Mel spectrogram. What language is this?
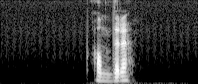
Norwegian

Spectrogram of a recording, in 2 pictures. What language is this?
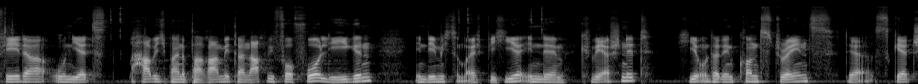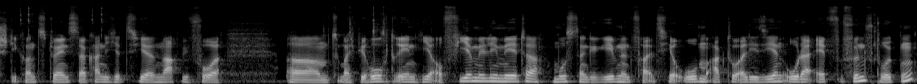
German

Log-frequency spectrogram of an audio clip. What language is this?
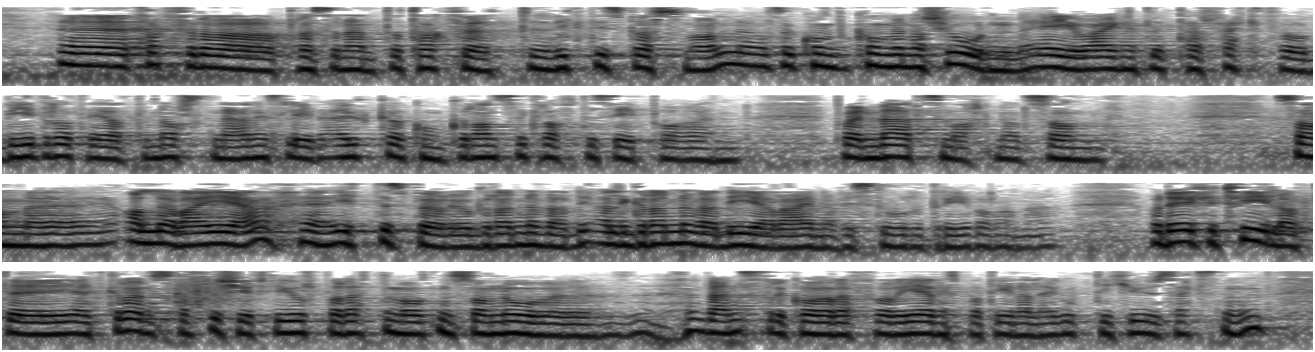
Norwegian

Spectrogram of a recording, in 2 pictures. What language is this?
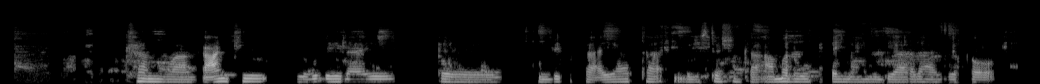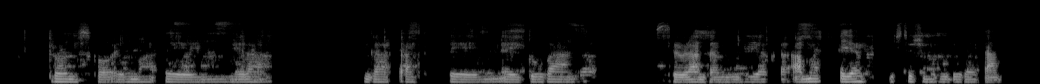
Somali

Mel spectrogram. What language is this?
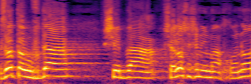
Hebrew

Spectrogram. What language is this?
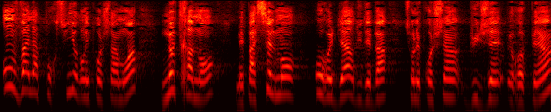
French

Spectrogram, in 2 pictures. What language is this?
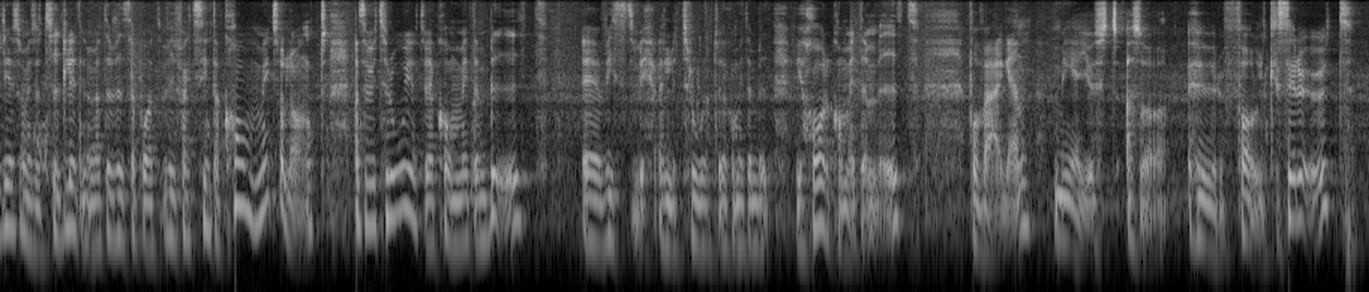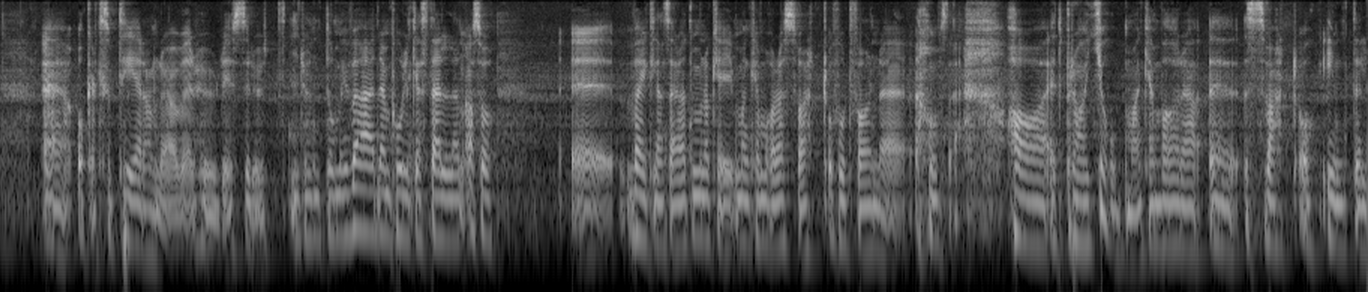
Swedish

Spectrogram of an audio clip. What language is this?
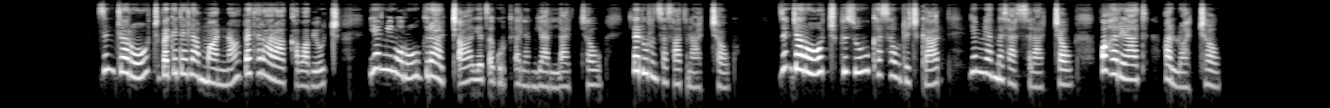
Amharic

